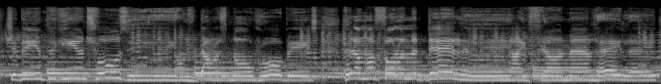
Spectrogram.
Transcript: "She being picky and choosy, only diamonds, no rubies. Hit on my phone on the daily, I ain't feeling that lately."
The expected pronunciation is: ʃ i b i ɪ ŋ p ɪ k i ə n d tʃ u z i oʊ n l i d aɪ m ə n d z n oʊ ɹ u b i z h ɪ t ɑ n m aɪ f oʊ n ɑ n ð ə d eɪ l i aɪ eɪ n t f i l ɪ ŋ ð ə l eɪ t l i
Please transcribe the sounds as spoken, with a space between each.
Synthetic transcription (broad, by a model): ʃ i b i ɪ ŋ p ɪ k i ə n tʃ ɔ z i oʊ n i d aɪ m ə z n oʊ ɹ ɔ b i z h ɪ t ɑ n m aɪ f oʊ n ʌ n ð ə d eɪ l i aɪ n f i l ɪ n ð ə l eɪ l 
